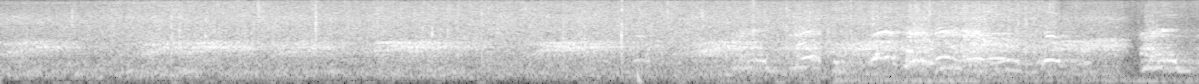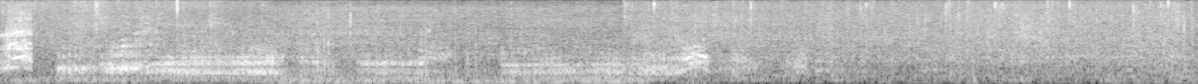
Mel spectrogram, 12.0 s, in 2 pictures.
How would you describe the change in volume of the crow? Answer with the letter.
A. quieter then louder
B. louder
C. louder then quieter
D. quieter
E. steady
E.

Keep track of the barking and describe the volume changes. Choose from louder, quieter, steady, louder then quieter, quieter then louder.
quieter.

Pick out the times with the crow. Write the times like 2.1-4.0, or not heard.
0.0-5.7.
